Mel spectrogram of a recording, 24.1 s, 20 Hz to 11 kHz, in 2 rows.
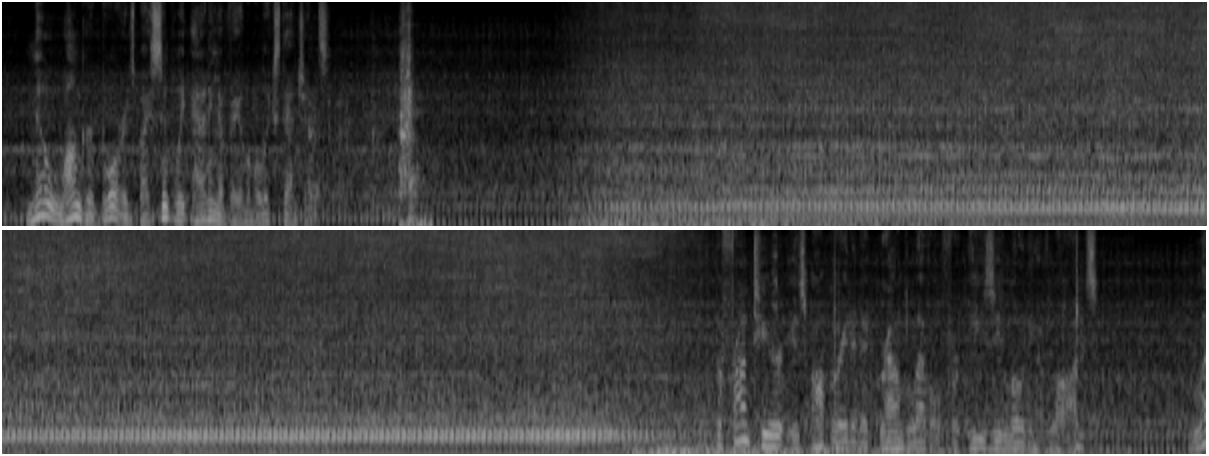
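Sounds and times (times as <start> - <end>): band sawmill engine running: 0.0 - 24.0.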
